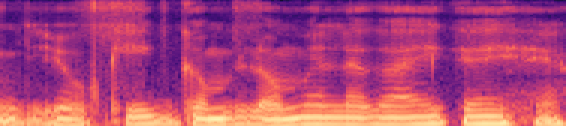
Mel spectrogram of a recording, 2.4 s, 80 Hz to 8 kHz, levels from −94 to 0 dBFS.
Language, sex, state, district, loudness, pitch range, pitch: Hindi, male, Himachal Pradesh, Shimla, -12 LUFS, 100-120 Hz, 115 Hz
